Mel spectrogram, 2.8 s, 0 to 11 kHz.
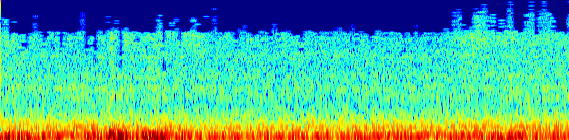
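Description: Inside a 2006 Hyundai Getz 1.4 GSi cruising in fourth gear at about 30, a steady low engine and road rumble hums evenly and fairly quietly, with no voices.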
